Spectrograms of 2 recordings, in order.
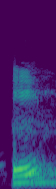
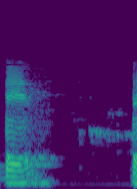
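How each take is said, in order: First: E said closed, like the ê in você; a tight closed E sound. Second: E said open, like the é in café; a wide open E sound. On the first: (E fechado, como em você) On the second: (E aberto, como em café) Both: Shown as a demonstration. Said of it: "a gente pode pronunciar como E".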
